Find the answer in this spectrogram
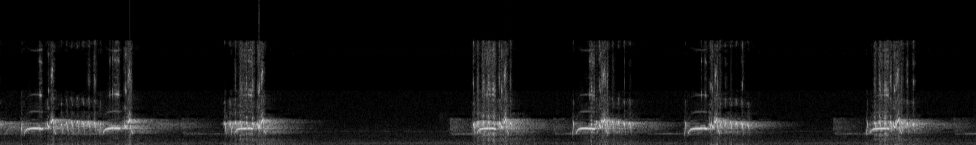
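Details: Bar-winged prinia rapid 'nembak' calling for luring: short harsh buzzy phrases with rising slurs, two quick ones, a long silence, then four evenly spaced bursts.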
